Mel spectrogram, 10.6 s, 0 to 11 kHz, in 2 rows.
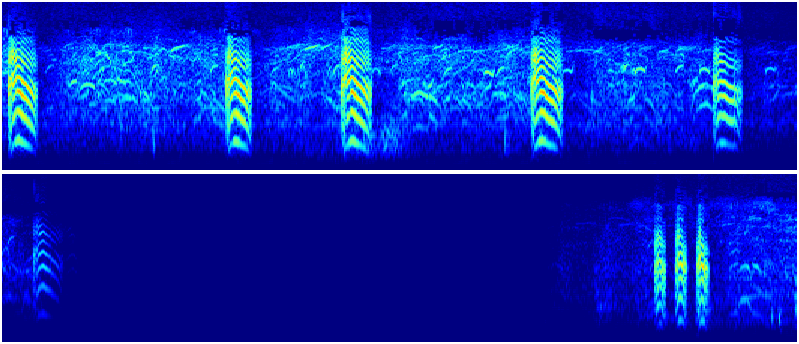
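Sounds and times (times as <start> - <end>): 
Mediterranean gull calls: 0.0 - 3.8, 4.6 - 5.8, 9.6 - 10.5
chatter of many other gulls: 0.0 - 5.8, 9.2 - 10.5.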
